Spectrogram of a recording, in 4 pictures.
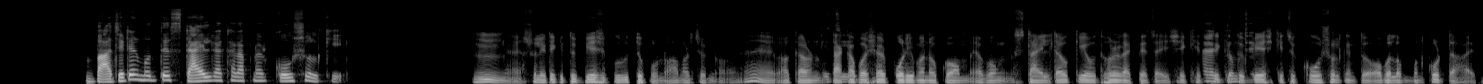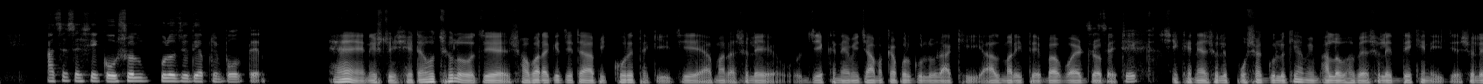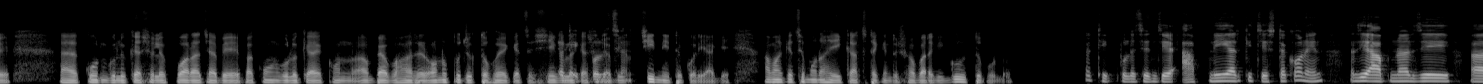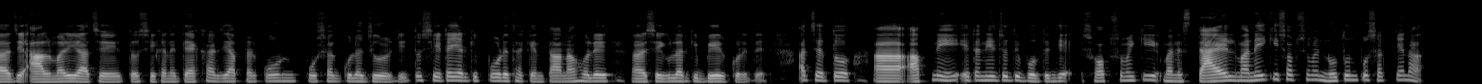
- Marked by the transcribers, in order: none
- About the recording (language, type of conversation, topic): Bengali, podcast, বাজেটের মধ্যে স্টাইল বজায় রাখার আপনার কৌশল কী?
